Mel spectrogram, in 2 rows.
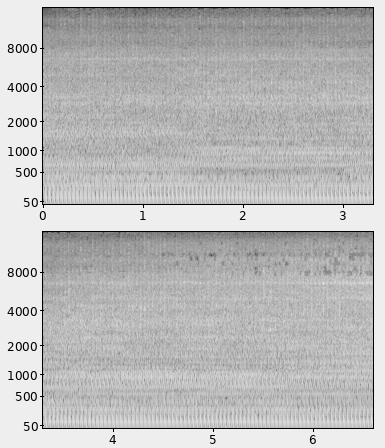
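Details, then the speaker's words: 2001 Cub Cadet 1170 lawn tractor, running and driving: steady engine with a hard, even metallic clatter from the transmission and feel in the pedal; a blown transmission gear is reported. "it does drive as you could tell but it does not feel good you can feel some things in the pedal you can hear some metallic clanking going on in the trans"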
